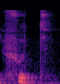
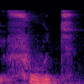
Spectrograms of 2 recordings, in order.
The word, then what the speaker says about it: foot: is carbon footprint please say foot don't say food say football say put wood okay so it's a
